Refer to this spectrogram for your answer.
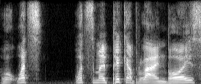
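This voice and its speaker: A female-sounding put-on character voice sits at a middle pitch and moves at a fairly slow pace. The recording is very clean, with a silent background. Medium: actual play. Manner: awkward, earnest.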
